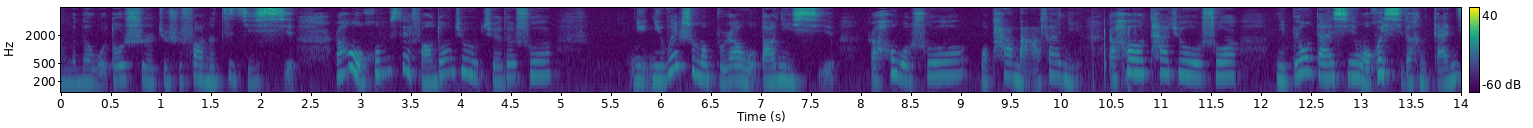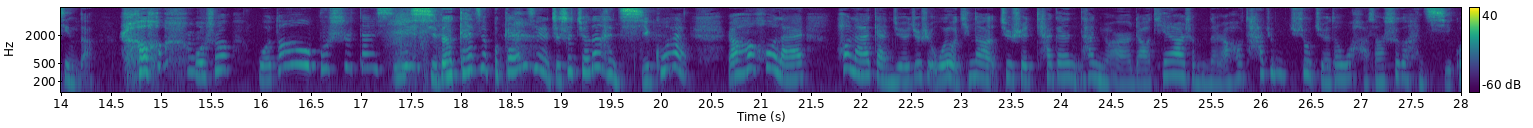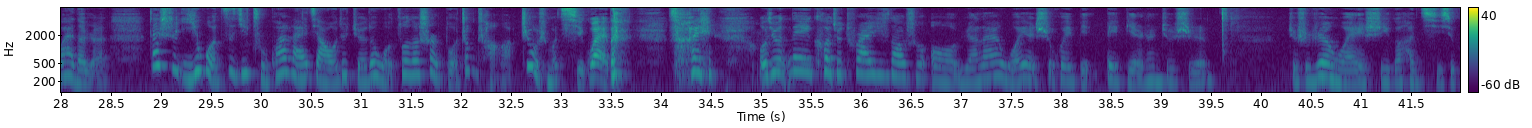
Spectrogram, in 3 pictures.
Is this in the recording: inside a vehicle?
no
